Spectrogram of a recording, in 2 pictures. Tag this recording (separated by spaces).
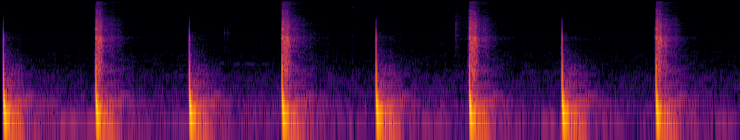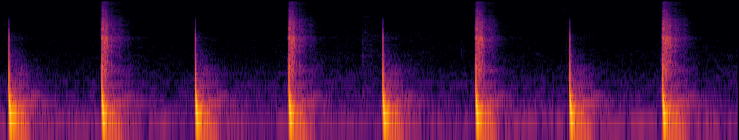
sound electric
